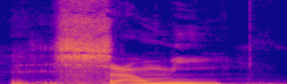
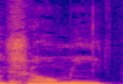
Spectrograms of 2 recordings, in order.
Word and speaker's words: Xiaomi: Du kannst sowas aussprechen. – Xiaomi. – Wo ist denn das? – Ja. Nicht aus Hessen, aber wir sagen Xiaomi.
